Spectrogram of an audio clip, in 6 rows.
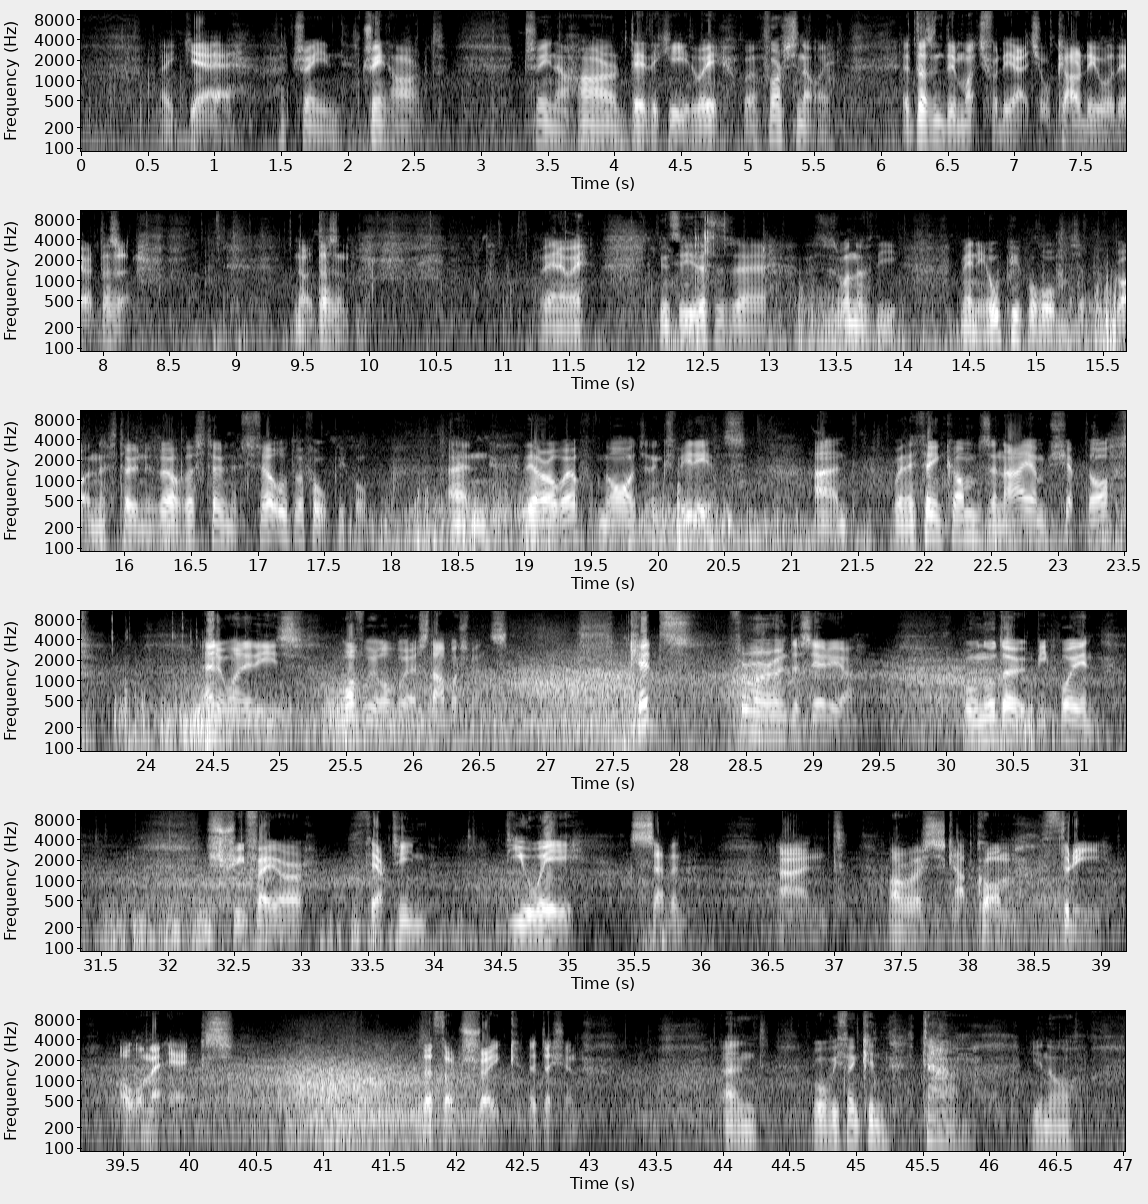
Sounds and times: Speech: 0.6 - 8.3, 9.4 - 10.0, 11.3 - 17.8, 18.4 - 23.6, 24.4 - 26.8, 27.6 - 29.4, 30.1 - 31.2, 32.3 - 36.0, 36.6 - 40.4, 41.7 - 43.0, 44.0 - 46.7.

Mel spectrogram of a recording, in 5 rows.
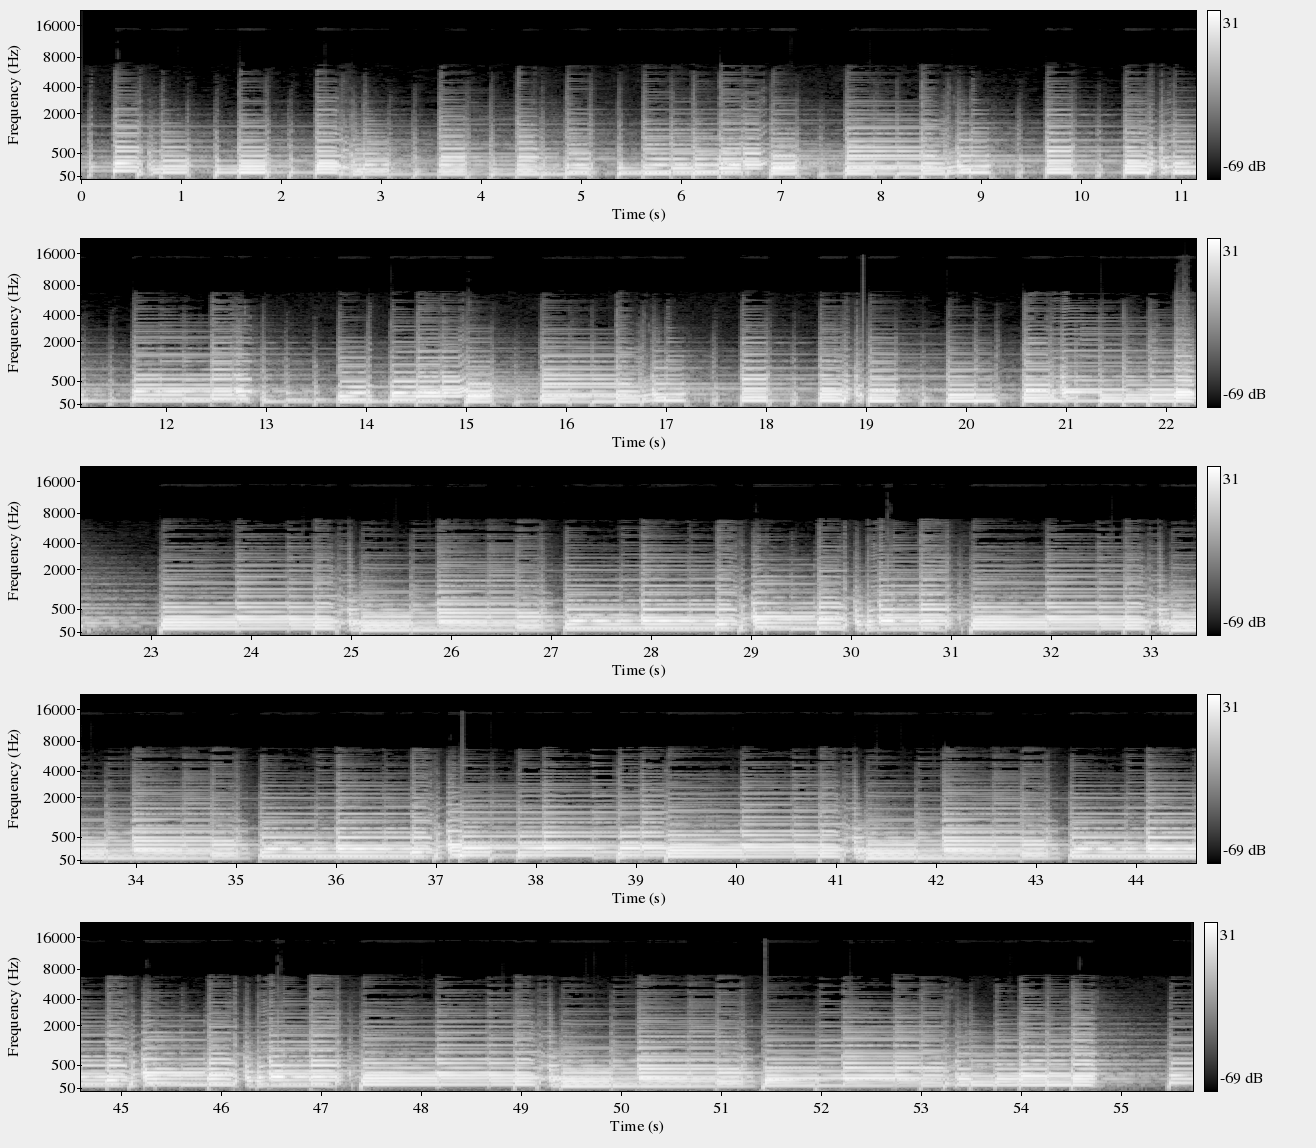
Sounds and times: Electric guitar: 0.0 - 55.7.

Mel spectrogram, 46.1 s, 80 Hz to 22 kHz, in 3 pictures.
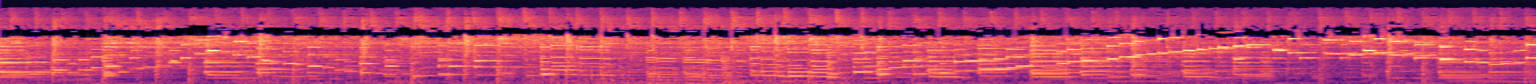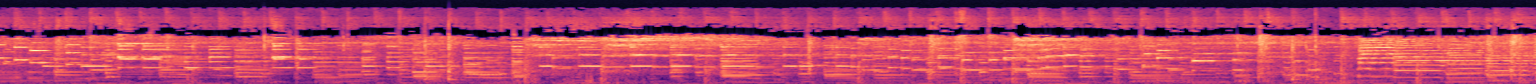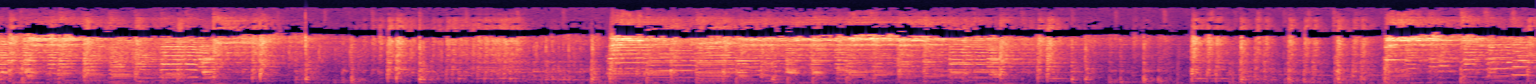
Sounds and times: Musical instrument: 0.0 - 33.8, 36.8 - 41.9, 44.6 - 46.0
Jazz: 0.0 - 46.0.

